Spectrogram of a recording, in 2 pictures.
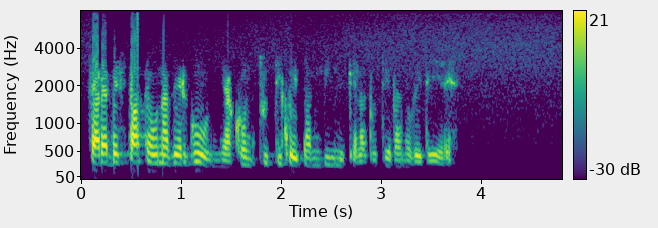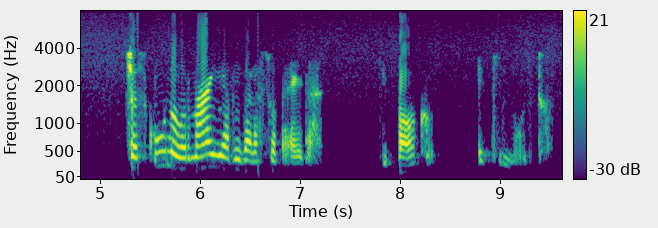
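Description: A man reading a story aloud in an animated way, putting on voices for the characters. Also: medium pitch, moderate pace, no echo. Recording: dull dry recording.

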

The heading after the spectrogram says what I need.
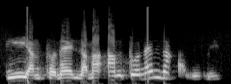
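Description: A man's voice: on the high side, big pitch swings, normal speed. A man voicing a stern woman of about fifty, a charity patroness, in a falsely sweet and prying tone. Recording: dull dry recording.

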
